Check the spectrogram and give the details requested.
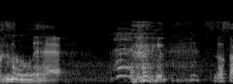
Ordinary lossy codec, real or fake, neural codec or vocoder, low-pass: none; fake; codec, 16 kHz, 8 kbps, FunCodec, trained on LibriTTS, 25 frames a second; none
